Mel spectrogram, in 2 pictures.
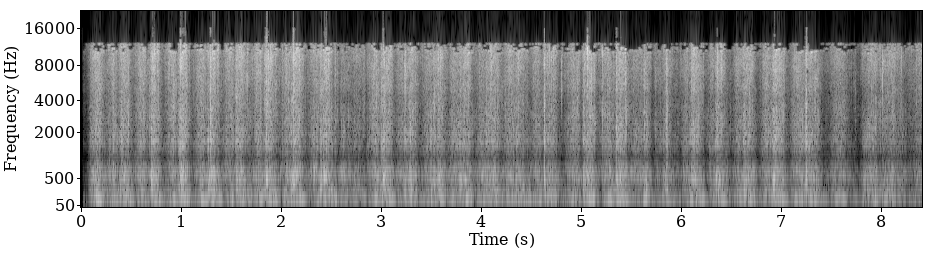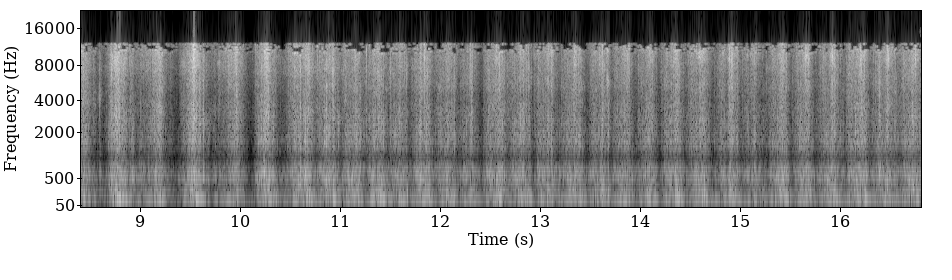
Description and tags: Box of Cheez-its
